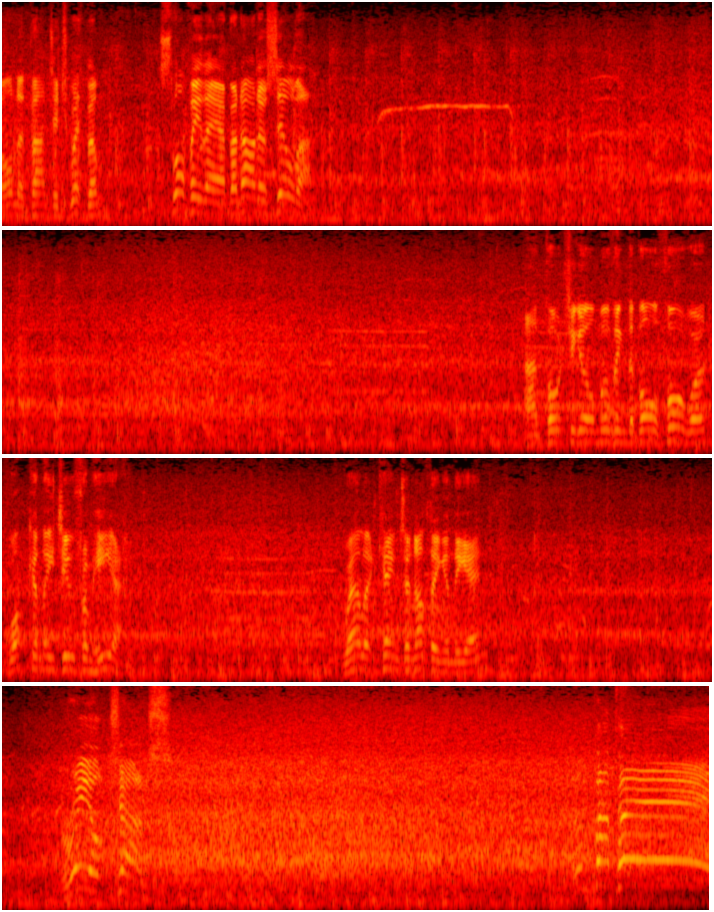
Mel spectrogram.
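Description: A large stadium crowd roars and cheers steadily, swelling loudly near the end.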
